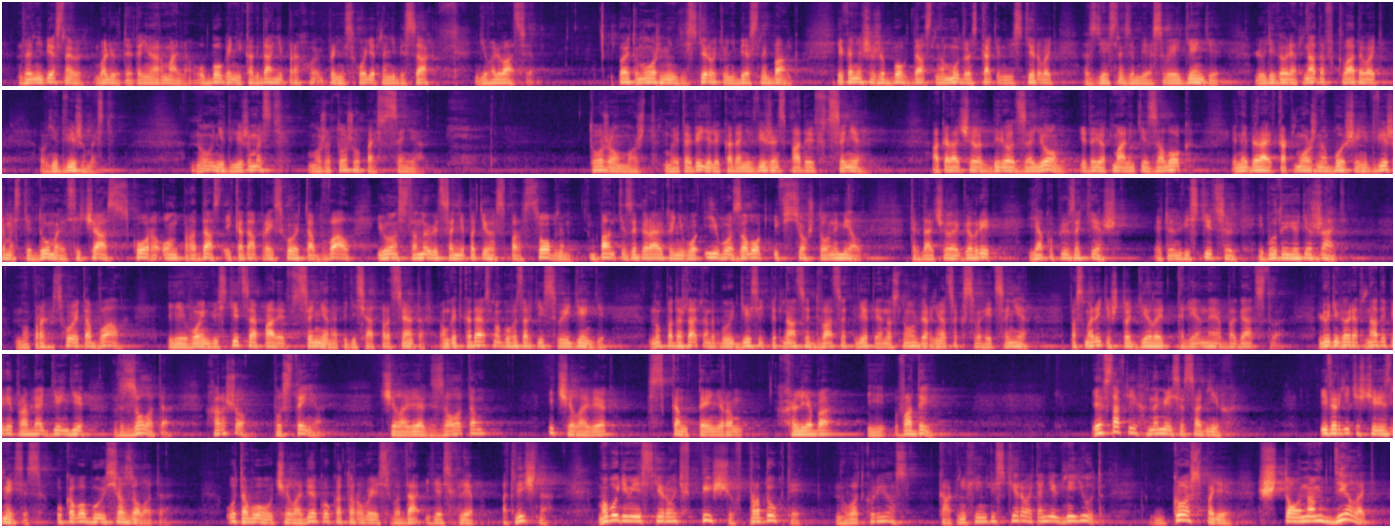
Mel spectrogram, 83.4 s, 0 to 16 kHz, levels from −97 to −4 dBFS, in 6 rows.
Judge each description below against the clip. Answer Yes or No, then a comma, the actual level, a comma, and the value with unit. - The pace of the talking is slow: No, average, 155 wpm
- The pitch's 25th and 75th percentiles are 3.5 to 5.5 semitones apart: No, average, 2.8 semitones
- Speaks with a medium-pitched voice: No, low, 115 Hz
